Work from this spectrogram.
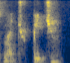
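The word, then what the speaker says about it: Machu Picchu: piku yeah Peru exactly some people mispronounce it Machu no it's Machu piku is Machu piku piku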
